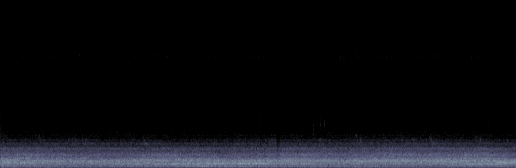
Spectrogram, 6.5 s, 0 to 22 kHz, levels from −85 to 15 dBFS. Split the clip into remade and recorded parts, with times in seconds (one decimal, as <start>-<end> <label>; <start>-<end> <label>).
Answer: 0.0-3.4 remade; 3.4-4.8 recorded; 4.8-6.5 remade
